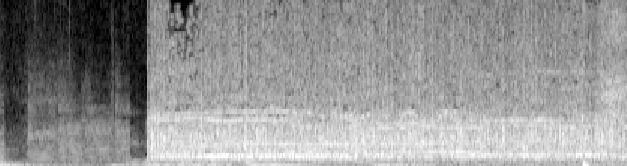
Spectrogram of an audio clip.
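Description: After a quiet first second, loud applause for the team's floor manager bursts in all at once: dense, steady clapping that keeps an even intensity for about three seconds until the end.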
